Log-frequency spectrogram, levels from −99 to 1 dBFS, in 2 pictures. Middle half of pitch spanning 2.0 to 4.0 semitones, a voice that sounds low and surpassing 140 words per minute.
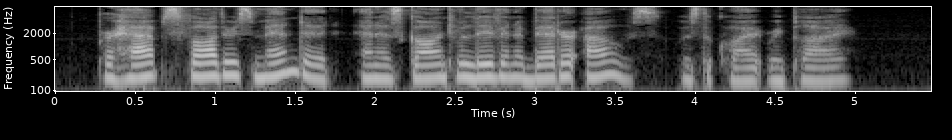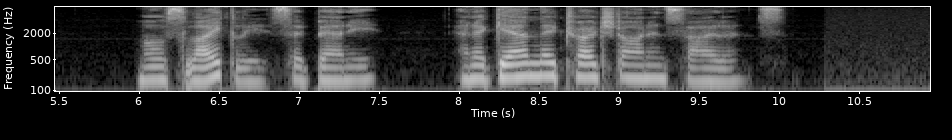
No: average, 2.9 semitones; medium, 185 Hz; average, 150 wpm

